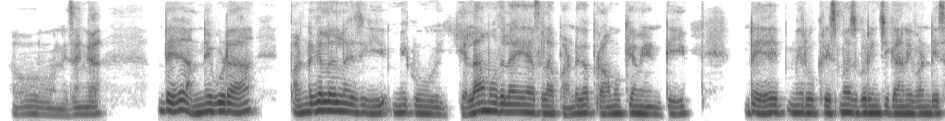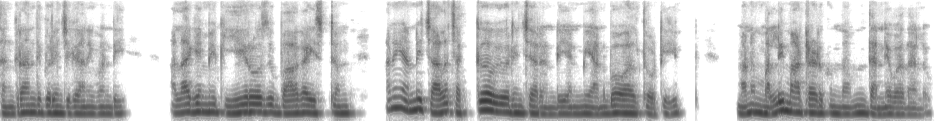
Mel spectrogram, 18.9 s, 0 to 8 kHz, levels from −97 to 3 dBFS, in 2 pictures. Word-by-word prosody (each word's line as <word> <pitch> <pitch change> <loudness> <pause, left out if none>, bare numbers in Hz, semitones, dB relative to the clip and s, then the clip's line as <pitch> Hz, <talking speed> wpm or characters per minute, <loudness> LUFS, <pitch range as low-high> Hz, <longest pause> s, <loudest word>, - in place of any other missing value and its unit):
ఓహ్! 115 -1 -9
నిజంగా 115 +4 -5 0.6
అంటే 175 0 +2 0.2
అన్నీ 135 +4 +1
గూడా 165 -3 +4 0.6
పండుగలలో 165 +4 +4 0.5
మీకు 135 -1 -3 0.5
ఎలా 135 +6 +3
మొదలయ్యాయి 150 -2 +1
అసలు 130 -1 -1
ఆ - - -4
పండుగ 125 +4 -1
ప్రాముఖ్యం 130 +2 -1
ఏంటి 120 0 -6 0.7
అంటే 140 0 -1 0.4
మీరు 135 0 +1
క్రిస్మస్ 135 +1 +2
గురించి 135 0 +3
గానివ్వండి, 125 0 +1
సంక్రాంతి 135 +3 -1
గురించి 130 -1 +1
గానివ్వండి, 125 0 -3 0.5
అలాగే 145 +3 +1
మీకు 145 -1 -3
ఏ - - +3
రోజు 150 -2 +2 0.2
బాగా 135 +2 +1
ఇష్టం. 130 0 -2 0.5
అని 225 +2 +1
అన్ని 190 +3 +4
చాలా 135 +3 +3
చక్కగా 135 +8 +4
వివరించారండి. 130 -5 0 0.2
మీ 125 - +1
అనుభవాలతోటి 125 -2 -1 0.7
మనం 145 +3 +1
మళ్ళీ 145 +9 +4
మాట్లాడుకుందాం. 130 -4 0 0.2
ధన్యవాదాలు. 110 0 -5
130 Hz, 125 wpm, -31 LUFS, 125-145 Hz, 0.7 s, గూడా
